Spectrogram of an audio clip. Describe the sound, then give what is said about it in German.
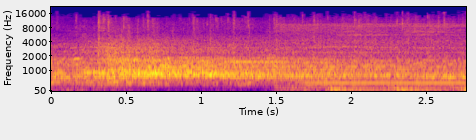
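A handball crowd roars and cheers in a dense, sustained wash of voices as the spectators rally after the team retakes the lead in the second half, with whoops rising above it and a steady tone entering halfway through. “5 Minuten später folgte dann die erneute Führung und die Zuschauer waren wieder voll da.”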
